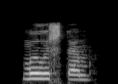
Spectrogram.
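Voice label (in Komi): "мылыштӧм", Komi, female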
